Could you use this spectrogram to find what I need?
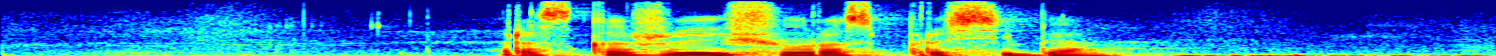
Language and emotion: Russian, neutral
